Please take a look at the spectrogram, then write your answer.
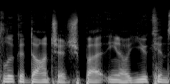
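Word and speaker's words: Luka Dončić: is it's Luca's best card and it's it's pronounced Luka doncic but you know you can sit here and butcher it all you want Don chicken what all I know is all I know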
